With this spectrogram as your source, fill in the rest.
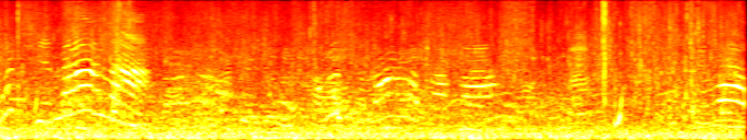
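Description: Water laps gently against a stone edge.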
